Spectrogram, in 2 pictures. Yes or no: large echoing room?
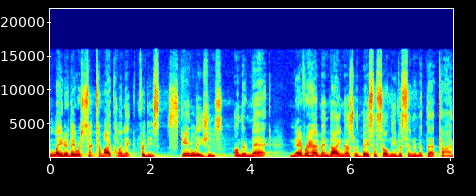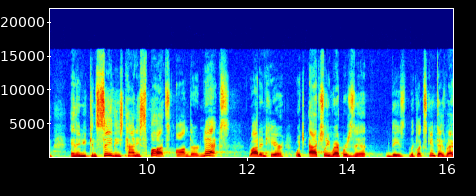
yes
